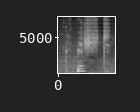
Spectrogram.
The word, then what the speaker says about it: ost: Mais le fromage, Ost. oust.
